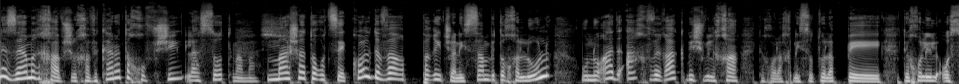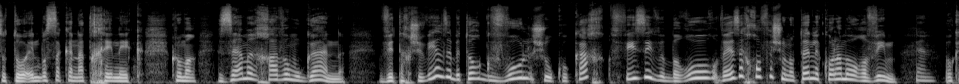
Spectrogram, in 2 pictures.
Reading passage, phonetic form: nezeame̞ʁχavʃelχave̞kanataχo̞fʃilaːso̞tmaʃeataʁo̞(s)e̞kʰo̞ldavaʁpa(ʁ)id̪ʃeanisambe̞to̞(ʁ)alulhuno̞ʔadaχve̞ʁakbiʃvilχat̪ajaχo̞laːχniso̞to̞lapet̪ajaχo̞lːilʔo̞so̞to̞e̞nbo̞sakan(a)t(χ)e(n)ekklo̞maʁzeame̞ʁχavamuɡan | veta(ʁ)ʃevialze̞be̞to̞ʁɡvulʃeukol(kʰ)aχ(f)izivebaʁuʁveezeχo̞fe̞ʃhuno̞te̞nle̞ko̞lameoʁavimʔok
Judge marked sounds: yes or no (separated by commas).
no, yes, no, yes, yes, yes, no, no, yes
